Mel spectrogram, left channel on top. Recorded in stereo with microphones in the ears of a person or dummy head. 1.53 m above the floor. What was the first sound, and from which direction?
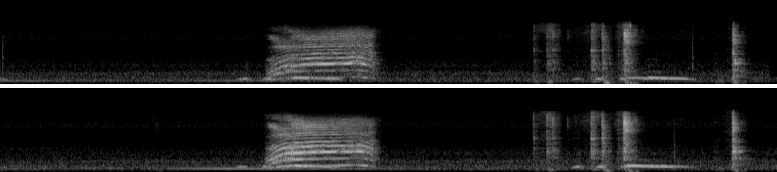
A scream, 70° right (ahead or behind).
